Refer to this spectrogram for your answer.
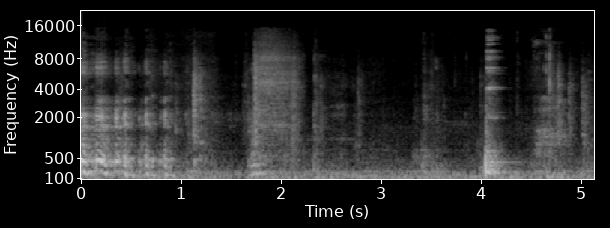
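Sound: glasses clinking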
